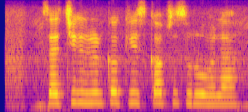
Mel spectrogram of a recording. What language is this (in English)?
Bhojpuri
